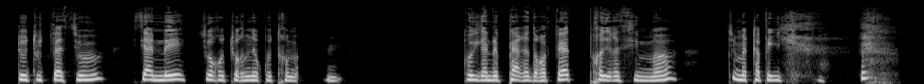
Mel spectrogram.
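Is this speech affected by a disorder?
Yes: profound deafness; noticeable to everyone.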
